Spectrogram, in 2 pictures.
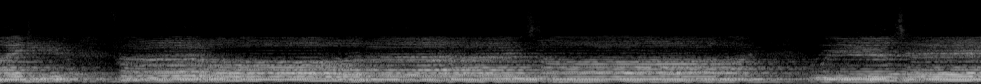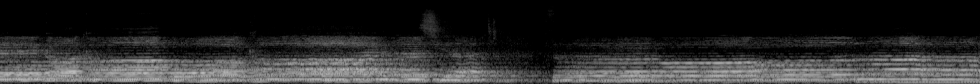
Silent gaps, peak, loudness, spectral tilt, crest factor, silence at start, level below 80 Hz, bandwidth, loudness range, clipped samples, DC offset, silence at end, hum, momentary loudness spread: none; -10 dBFS; -25 LUFS; -8.5 dB/octave; 14 dB; 0 s; -62 dBFS; 11 kHz; 4 LU; under 0.1%; under 0.1%; 0 s; none; 8 LU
